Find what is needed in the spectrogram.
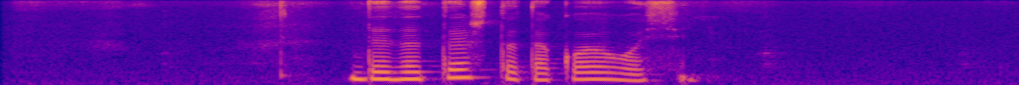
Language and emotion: Russian, neutral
